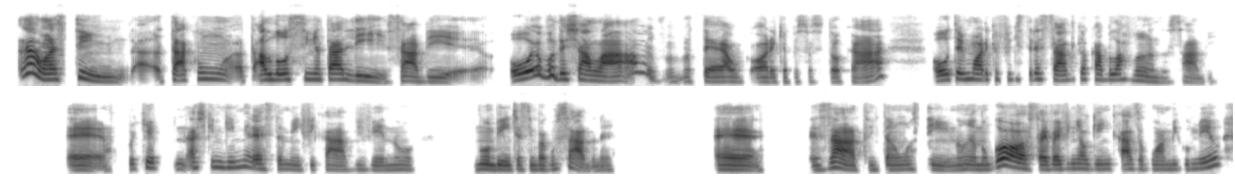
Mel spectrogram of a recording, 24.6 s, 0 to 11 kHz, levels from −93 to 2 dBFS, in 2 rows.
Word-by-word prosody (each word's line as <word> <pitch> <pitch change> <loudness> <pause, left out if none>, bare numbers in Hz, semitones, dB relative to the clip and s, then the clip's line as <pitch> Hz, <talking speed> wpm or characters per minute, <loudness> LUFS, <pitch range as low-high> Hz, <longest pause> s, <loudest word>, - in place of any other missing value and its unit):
Não, 390 - +8
assim, 185 - 0
a - - -7
a - - -3
está - - +3
com 200 -3 -8
a - - -8
a 170 - +7
loucinha 185 +1 -1
está 185 0 +6
ali, 145 -10 -3
sabe, 130 - -1
eh, 485 +2 -15 0.3
ou 465 +3 +7
eu - - +1
vou - - +1
deixar 190 -3 +3
lá, 145 - +5
v 410 0 -10
v 130 0 -19
até 130 0 -2
a 130 -1 0
hora 125 0 -2
que - - -14
a - - -12
pessoa 125 0 -21
se - - -23
tocar, 125 0 -2 0.5
ou 160 +3 0
teve 195 0 -1
uma 190 - 0
hora 185 0 +2
que 195 - -15
eu - - -16
fico 185 0 -20
estressado 180 -4 -2
que - - -12
eu - - -6
acabo 180 -1 -3
lavando, 155 -11 -6
sabe. 110 0 -8 0.8
É, - - 0 0.2
porque 170 +4 -8 0.3
acho 175 - -4
que 195 - -12
ninguém 180 -1 -9
merece 155 -7 -4
também 140 -2 -11
ficar 125 -2 -5
vivendo, 125 0 -14 0.6
em 140 - -10
um - - -1
ambiente 130 -1 -4
assim 130 0 -12
bagunçado, 130 +3 -3
né - - -15 1.0
É, 125 -2 +3 0.5
exato, 125 -1 +3
então 130 +1 -8
assim, 130 -4 -11
não, 125 +4 -10
eu 135 - -5
não 130 0 -8
gosto, 155 - +7
aí 135 - +5
vai 140 +1 0
vim 150 +2 -11
alguém 145 -1 -8
em - - -13
casa, 145 0 -2
algum 140 0 -12
amigo 140 +1 -10
meu, 175 - -5
145 Hz, 180 wpm, -23 LUFS, 130-180 Hz, 1.0 s, Não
